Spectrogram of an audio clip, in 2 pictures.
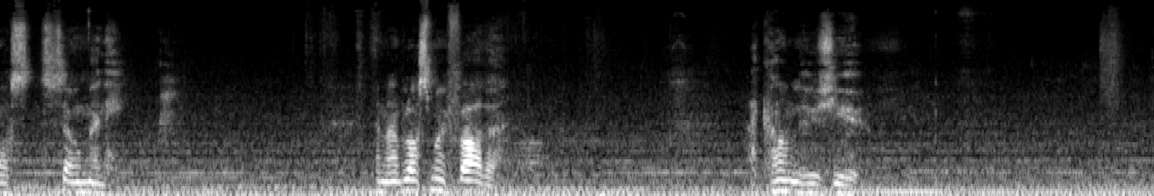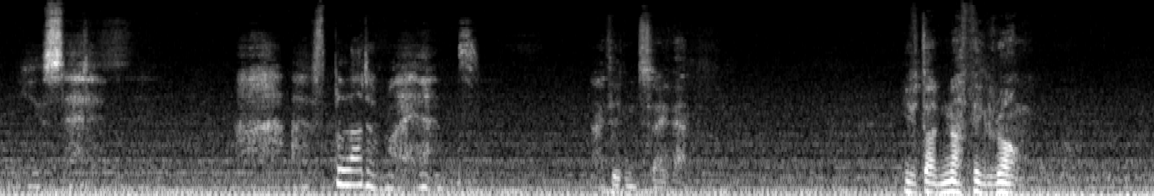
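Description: A young woman speaks close by in a tense, emotional voice.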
